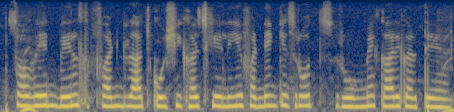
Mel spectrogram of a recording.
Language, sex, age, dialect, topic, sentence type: Hindi, female, 18-24, Kanauji Braj Bhasha, banking, statement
